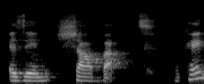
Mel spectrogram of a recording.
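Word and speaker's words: שבת: with the letter A, it's going to be pronounced as A, as in Shabbat, okay?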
